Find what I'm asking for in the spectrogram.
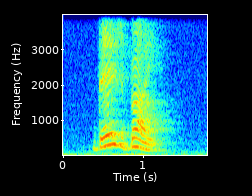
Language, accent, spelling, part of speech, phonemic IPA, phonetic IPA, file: Armenian, Eastern Armenian, դերբայ, noun, /deɾˈbɑj/, [deɾbɑ́j], Hy-դերբայ.ogg
- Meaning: 1. participle 2. converb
